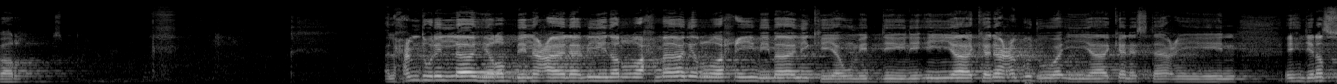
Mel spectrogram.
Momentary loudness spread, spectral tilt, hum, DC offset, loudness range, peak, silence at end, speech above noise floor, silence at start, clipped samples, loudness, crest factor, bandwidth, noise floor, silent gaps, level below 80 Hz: 15 LU; -2.5 dB/octave; none; under 0.1%; 7 LU; -6 dBFS; 0 s; 37 dB; 0 s; under 0.1%; -25 LUFS; 22 dB; 16 kHz; -63 dBFS; none; -74 dBFS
